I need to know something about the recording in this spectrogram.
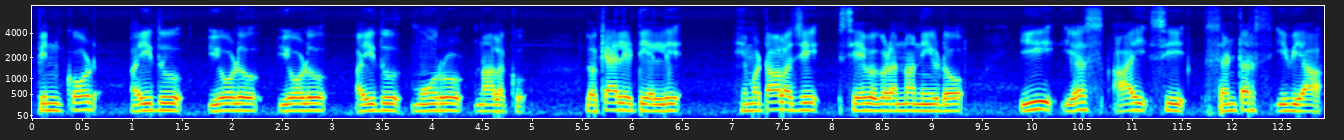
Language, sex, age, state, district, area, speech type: Kannada, male, 18-30, Karnataka, Tumkur, rural, read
